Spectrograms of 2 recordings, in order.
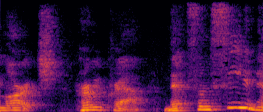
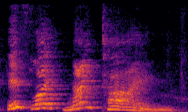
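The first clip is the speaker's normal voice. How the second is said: rising higher and higher, slowing; growing dread as it gets murkier; fearful, climbing pitch into slow frightened words; scared in the dark; 10 semitones higher than usual. A narrator's reading. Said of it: "It's so dark in here".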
